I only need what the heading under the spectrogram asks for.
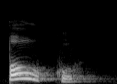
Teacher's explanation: O contrário é o ditongo decrescente. Começa pela vogal que é mais forte e termina pela semivogal, que é mais fraquinha.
